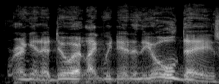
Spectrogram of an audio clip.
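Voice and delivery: rough, gravel-throated delivery. Retelling what a man said in a philadelphia alley, gravelly voice. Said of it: "with that gravelly voice. I can't do it exactly like he can, but it was something like that".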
